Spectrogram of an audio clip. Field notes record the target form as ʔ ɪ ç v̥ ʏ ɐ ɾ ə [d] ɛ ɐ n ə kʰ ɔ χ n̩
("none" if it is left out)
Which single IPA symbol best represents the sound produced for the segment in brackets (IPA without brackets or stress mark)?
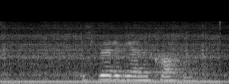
ɡ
